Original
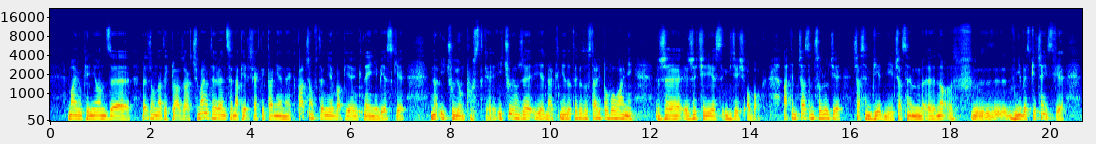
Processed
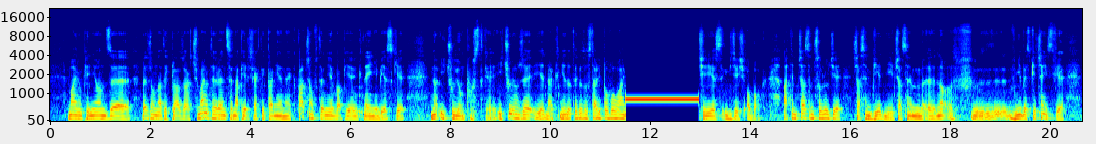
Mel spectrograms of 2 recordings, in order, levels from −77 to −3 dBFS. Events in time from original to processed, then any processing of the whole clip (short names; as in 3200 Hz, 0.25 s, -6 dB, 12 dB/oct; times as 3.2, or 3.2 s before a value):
11.5–12.97 bleep 790 Hz -13 dBFS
